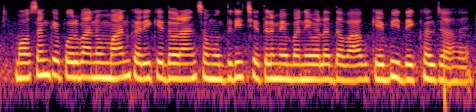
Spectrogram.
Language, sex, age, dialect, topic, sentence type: Magahi, female, 41-45, Western, agriculture, statement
